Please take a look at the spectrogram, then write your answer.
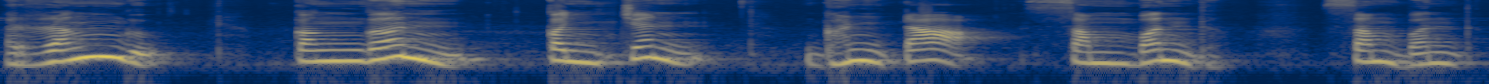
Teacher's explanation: अनुस्वार उच्चारण में नाक से अधिक सांस निकलती है और न या म की सी ध्वनि आती है।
